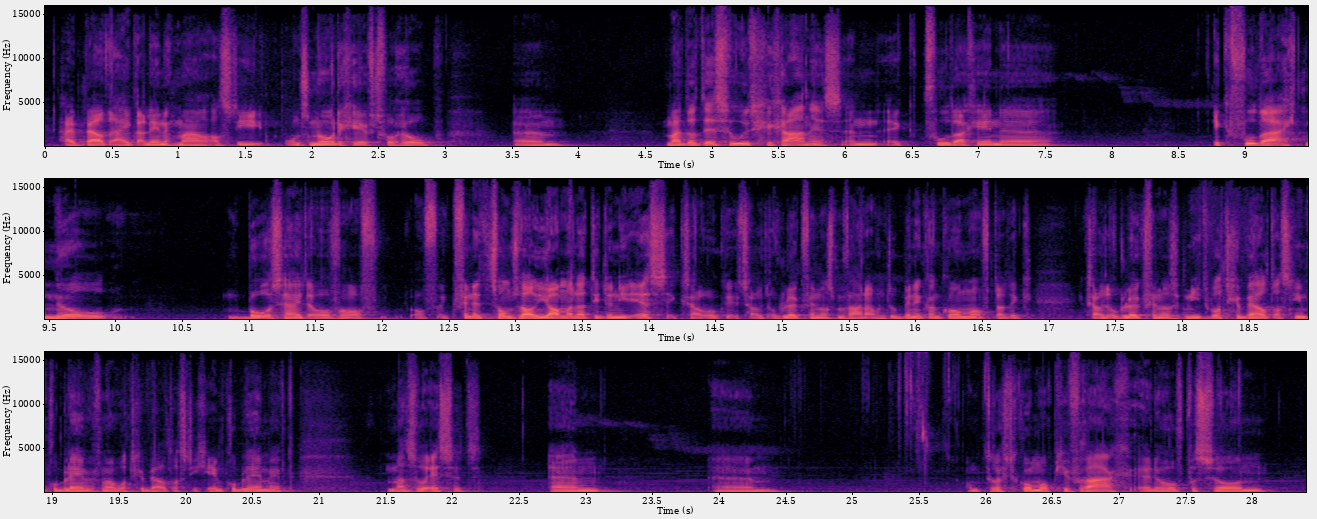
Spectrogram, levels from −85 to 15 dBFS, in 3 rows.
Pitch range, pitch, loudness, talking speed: 110-130 Hz, 120 Hz, -22 LUFS, 230 wpm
